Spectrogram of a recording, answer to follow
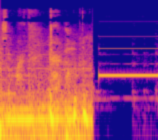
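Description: Background music under a short spoken line, cut off about one and a half seconds in by a steady electronic test-tone beep, the sound effect played over TV colour bars.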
